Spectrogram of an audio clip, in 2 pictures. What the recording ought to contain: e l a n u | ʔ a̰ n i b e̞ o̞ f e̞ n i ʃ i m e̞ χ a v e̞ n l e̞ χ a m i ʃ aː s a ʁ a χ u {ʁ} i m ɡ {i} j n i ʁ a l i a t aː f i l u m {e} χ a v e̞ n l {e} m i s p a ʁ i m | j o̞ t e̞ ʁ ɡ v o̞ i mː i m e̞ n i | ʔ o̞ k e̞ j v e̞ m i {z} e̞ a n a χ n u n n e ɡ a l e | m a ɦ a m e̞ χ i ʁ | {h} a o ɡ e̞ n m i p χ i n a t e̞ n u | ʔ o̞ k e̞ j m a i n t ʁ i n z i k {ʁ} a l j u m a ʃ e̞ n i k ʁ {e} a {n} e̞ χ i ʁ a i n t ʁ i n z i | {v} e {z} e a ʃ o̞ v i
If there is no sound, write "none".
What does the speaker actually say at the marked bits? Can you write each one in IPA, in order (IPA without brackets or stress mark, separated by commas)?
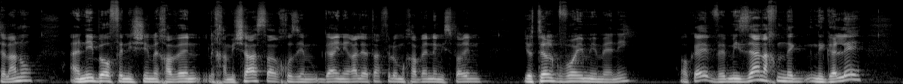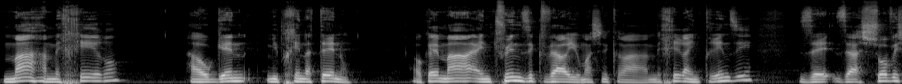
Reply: z, a, e, e, z, h, v, a, m, z, z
